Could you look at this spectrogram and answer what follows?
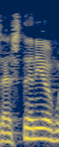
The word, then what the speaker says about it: asthenia: And so the word weakness is asthenia, excuse me, his middle syllable is accented. The word weakness is asthenia,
